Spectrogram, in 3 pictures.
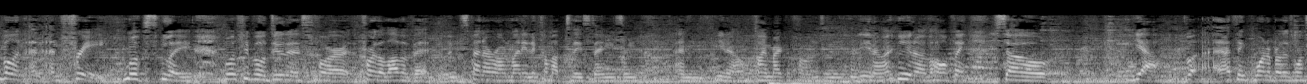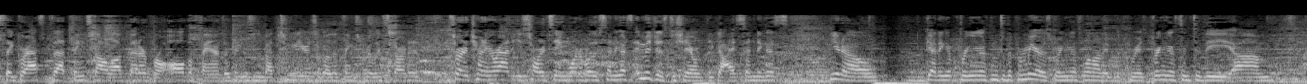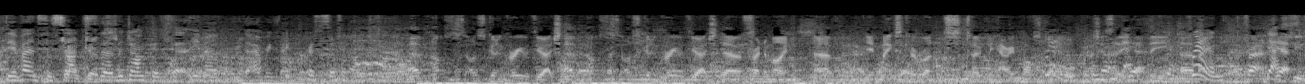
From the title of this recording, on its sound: Live from Witch City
